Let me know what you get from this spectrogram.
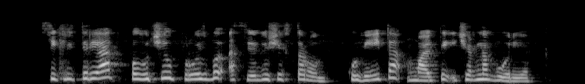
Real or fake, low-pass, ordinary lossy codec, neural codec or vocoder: fake; 7.2 kHz; AAC, 64 kbps; codec, 16 kHz, 8 kbps, FreqCodec, larger model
